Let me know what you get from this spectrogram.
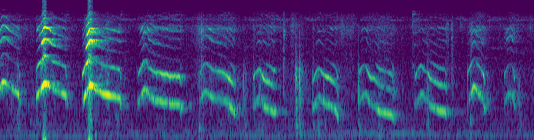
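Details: Male Catahoula bulldog puppies whimpering: high, whiny yelps that slide downward in pitch, about a dozen in quick succession, with two sharper yips near the start.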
